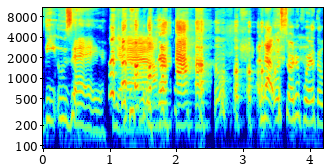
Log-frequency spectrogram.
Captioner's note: cast laughing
